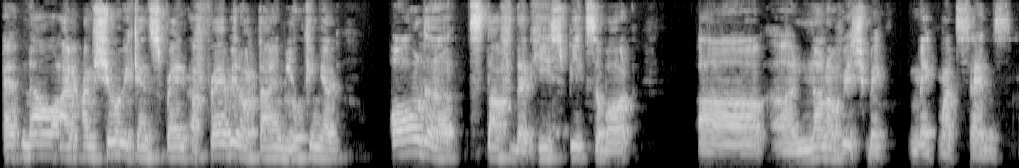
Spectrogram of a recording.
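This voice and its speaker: A man's voice: medium pitch, a little mellow, dull audio. A man from Singapore talking as a podcast guest, hesitant and full of "uh"s and restarts. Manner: halting, many fillers and restarts. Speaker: guest commentator. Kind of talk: podcast interview.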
